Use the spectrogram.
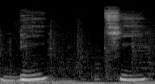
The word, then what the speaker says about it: MBTI: MBTI à prononcer en anglais, car il s'agit du sigle de Myers-Briggs Type Indicator.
